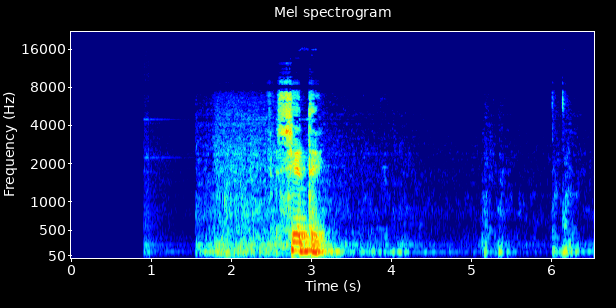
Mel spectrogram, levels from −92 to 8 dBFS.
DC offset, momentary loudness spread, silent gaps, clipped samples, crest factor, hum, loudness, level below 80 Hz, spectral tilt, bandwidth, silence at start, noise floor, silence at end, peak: under 0.1%; 29 LU; none; under 0.1%; 20 dB; none; -14 LUFS; -52 dBFS; -5 dB/octave; 9.4 kHz; 1.8 s; -70 dBFS; 0.35 s; -2 dBFS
